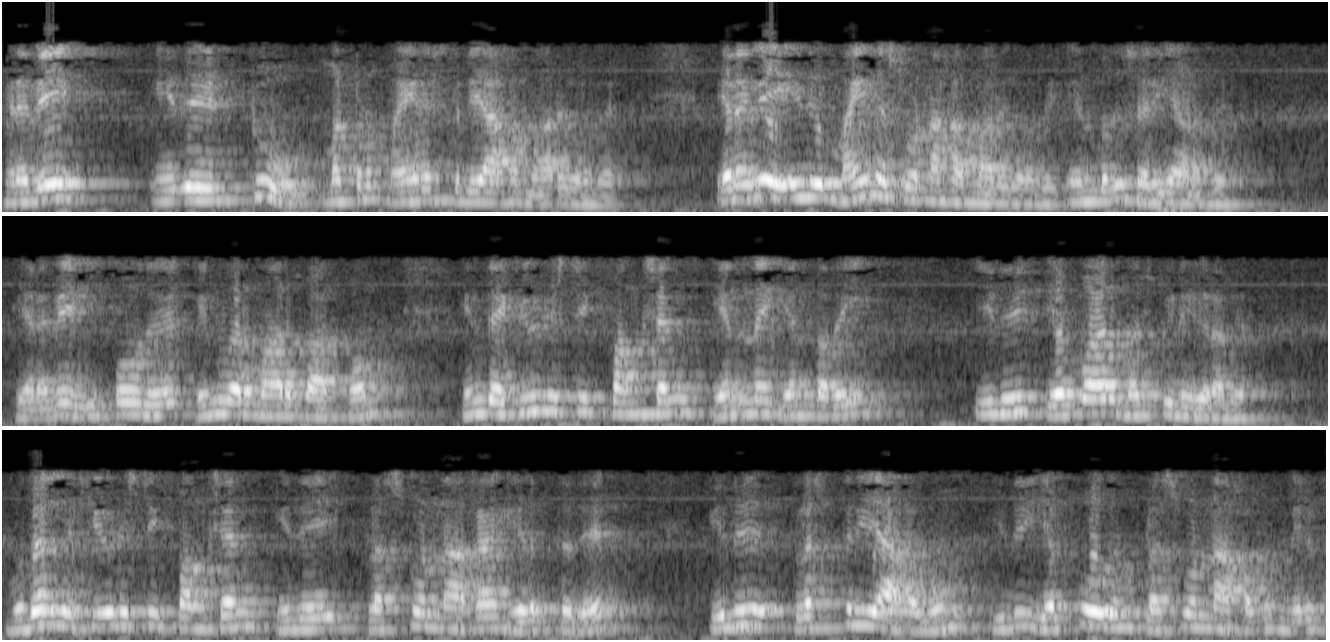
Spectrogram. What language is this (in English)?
Tamil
